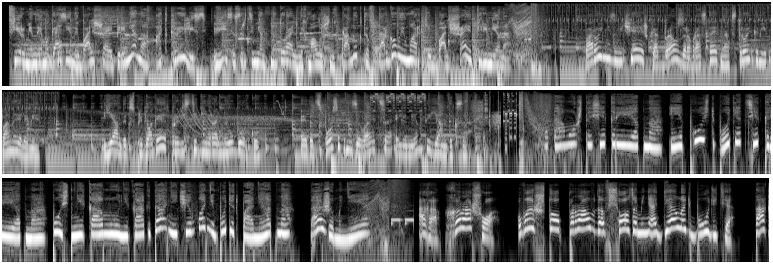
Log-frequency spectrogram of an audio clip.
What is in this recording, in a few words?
Rus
